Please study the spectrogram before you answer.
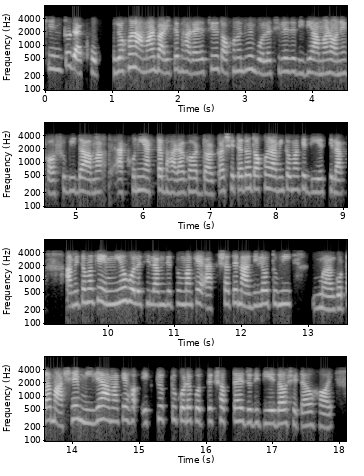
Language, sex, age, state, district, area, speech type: Bengali, female, 60+, West Bengal, Purulia, rural, conversation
